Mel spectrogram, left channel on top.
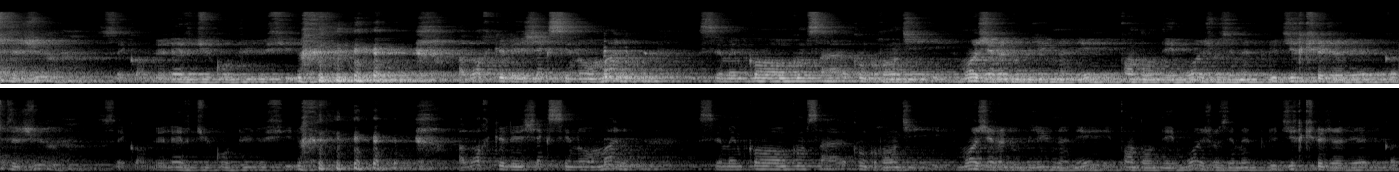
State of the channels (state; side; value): quieter; right; 15.3 dB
